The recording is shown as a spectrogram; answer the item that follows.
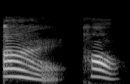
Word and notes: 爱好: ai4hao4

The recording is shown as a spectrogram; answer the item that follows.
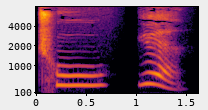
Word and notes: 出院: chu1yuan4

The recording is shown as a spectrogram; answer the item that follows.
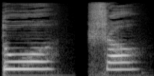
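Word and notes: duoshao: duo1shao5

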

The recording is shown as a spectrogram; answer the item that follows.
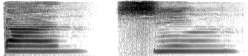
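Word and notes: danxin: dan1xin1

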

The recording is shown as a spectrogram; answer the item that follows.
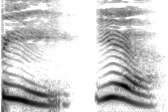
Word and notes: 毕业: bi4ye4

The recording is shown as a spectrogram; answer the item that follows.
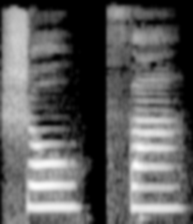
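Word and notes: shoufa: shou1fa1

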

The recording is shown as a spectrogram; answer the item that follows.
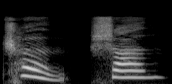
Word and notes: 衬衫: chen4shan1

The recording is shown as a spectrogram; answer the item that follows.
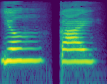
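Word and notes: yinggai: ying1gai1

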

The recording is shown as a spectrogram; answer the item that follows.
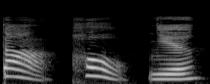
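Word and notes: dahounian: da4hou4nian2

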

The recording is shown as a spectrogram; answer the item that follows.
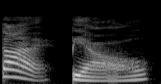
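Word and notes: daibiao: dai4biao3

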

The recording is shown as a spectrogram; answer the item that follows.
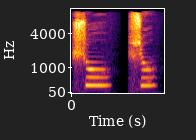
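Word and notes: shushu: shu1shu5

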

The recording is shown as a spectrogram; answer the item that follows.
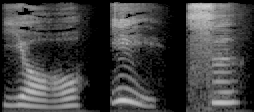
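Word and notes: youyisi: you3yi4si5

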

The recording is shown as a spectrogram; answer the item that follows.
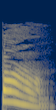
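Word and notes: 棒: bang4

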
